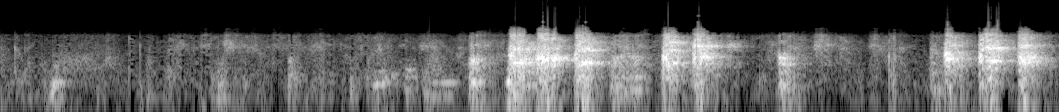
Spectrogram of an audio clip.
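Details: Pomeranian puppies: faint whimpers and soft squeaks at first, then loud, rapid, high-pitched yips in irregular bursts from midway, roughly three per second, with brief pauses between clusters.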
